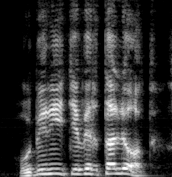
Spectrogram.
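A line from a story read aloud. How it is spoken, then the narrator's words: Shouting through a gap. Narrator (Russian): закричал Милошевич в щель между створками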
